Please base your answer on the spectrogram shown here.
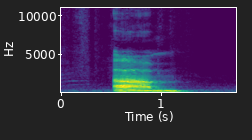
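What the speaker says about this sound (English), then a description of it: "Sophia keeps coming in and out meowing at me" A pet cat named Sophia lets out one clear, drawn-out meow, close by and fairly loud, with a falling pitch and nothing else around it.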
